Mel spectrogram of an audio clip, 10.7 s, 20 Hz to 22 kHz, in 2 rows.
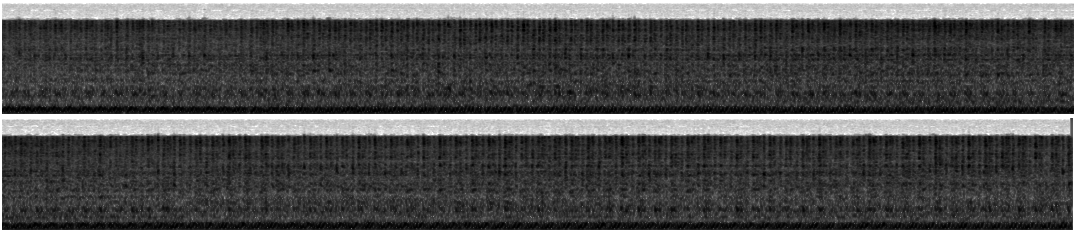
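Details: Packard 374 cu in V8 at steady idle after crankcase drained and carburetor cleaned, run from a small overhead fuel tank while heating up: deep even beat, no skips, all 8 cylinders firing; still smoking from oil in intake. Normal idle.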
